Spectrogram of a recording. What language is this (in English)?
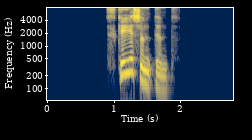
Kabyle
